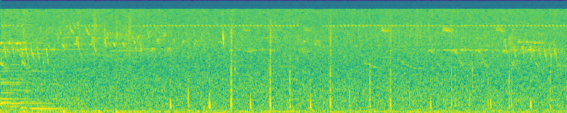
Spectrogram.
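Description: Footsteps tap lightly on a floor.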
